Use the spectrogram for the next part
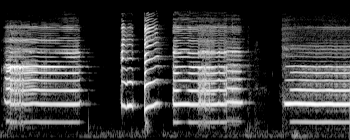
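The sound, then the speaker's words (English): A double reed crowing alone: buzzy, reedy calls in loud sustained blasts, broken by short rising squawks, sounding two pitches, a high and a low. “Now, that one has a better crow.”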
